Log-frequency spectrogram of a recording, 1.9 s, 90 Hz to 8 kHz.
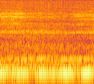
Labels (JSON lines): {"label": "anthrophony, boat engine", "recorder": "SoundTrap 500"}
